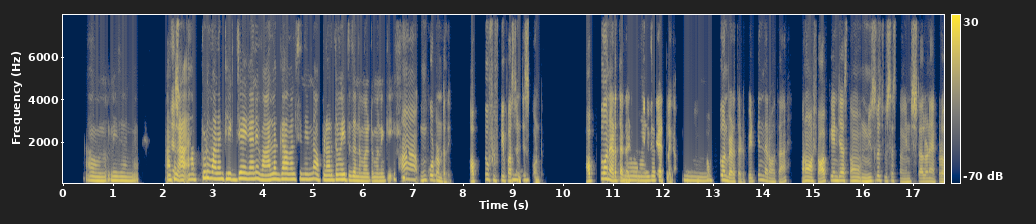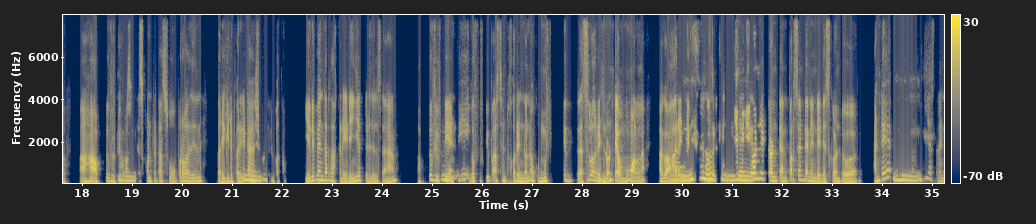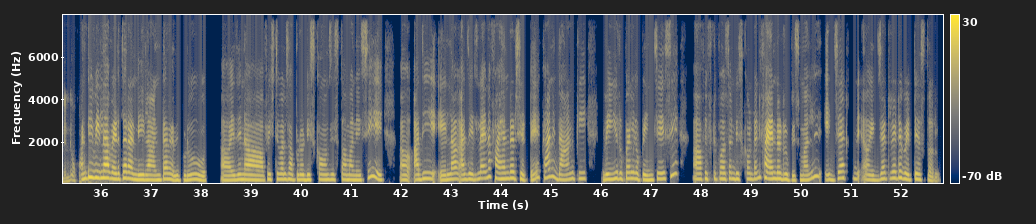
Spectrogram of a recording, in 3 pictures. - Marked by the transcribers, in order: in English: "క్లిక్"; chuckle; in English: "అప్ టు ఫిఫ్టీ పర్సెంట్ డిస్కౌంట్. అప్ టు"; in English: "అప్ టు"; in English: "న్యూస్‌లో"; in English: "ఇన్‌స్టా‌లోనో"; in English: "అప్ టు ఫిఫ్టీ పర్సెంట్ డిస్కౌంట్"; other background noise; in English: "అప్ టు ఫిఫ్టీ"; in English: "డ్రెస్‌లో"; chuckle; in English: "ఫిఫ్టీ పర్సెంట్"; in English: "టొన్ టెన్"; in English: "ఫెస్టివల్స్"; in English: "డిస్కౌంట్స్"; in English: "ఫైవ్ హండ్రెడ్"; in English: "ఫిఫ్టీ పర్సెంట్ డిస్కౌంట్"; in English: "ఫైవ్ హండ్రెడ్ రూపీస్"; in English: "ఎగ్జాక్ట్ రె"; in English: "ఎగ్జాక్ట్"
- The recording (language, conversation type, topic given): Telugu, podcast, ఆన్‌లైన్‌లో వచ్చిన సమాచారం నిజమా కాదా ఎలా నిర్ధారిస్తారు?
